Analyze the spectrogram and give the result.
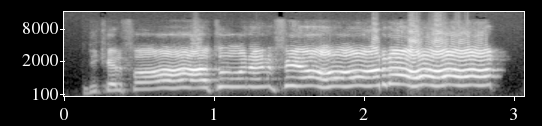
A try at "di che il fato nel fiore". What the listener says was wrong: Think, don't say oh, but think oh, because at the moment it's a bit I say in Italian sbragato, it's a bit open. And don't put this acciaccatura, do not make it too pronounced.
